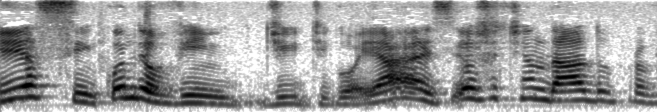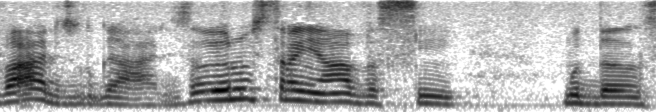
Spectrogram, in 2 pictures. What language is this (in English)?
Portuguese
